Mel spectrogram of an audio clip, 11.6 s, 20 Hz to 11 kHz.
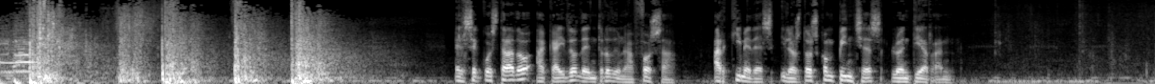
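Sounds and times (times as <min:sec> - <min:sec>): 
gunshots in a field: 0:00.1 - 0:03.9
speech: 0:04.6 - 0:09.7.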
